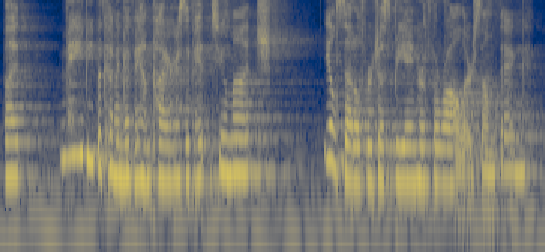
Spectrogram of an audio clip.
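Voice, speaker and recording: Female narrator, higher-pitched and very mellow, scripted second-person ASMR storytelling. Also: measured pace, roomy sound, long reverb tail, faint music behind.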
